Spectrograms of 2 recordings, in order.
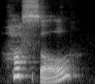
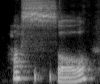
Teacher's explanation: we don't say the t there and it has a schwa sound rather than an ah like in hostile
